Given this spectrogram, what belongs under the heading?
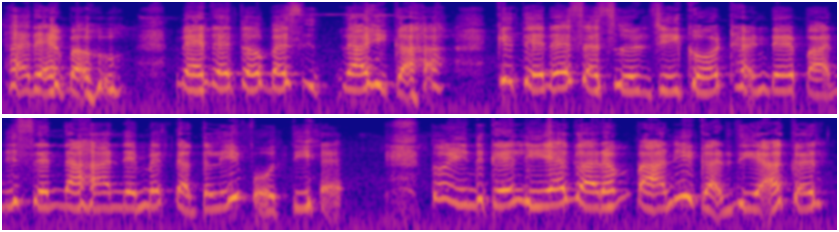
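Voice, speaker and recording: A woman's voice: high voice, slow, darkish tone, pitched above the performer's own voice. A woman voicing a meek, aggrieved elderly grandmother who speaks in a plaintive, pleading way.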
